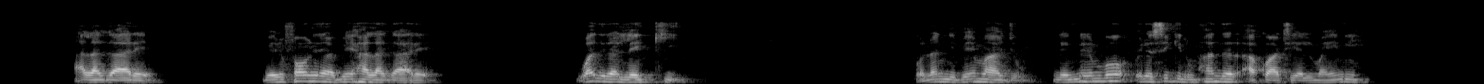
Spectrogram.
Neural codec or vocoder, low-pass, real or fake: vocoder, 22.05 kHz, 80 mel bands, WaveNeXt; 7.2 kHz; fake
